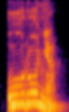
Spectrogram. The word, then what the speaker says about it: Uruña: Uruña. Esto es igualito que el español, ¿no ve?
